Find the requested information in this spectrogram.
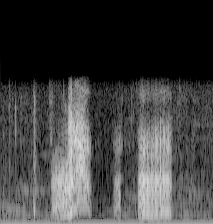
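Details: Transylvanian Hound puppies from a kennel giving two broad, harsh yelping cries in quick succession, each lasting about a quarter second, separated by a short gap with softer faint sounds.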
